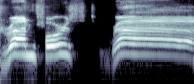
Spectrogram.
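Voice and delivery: high, drawn-out cheer; yelling after someone. Acted. Rabbit lets Forrest run on, yelling after him. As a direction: holler it high and stretch the last word.

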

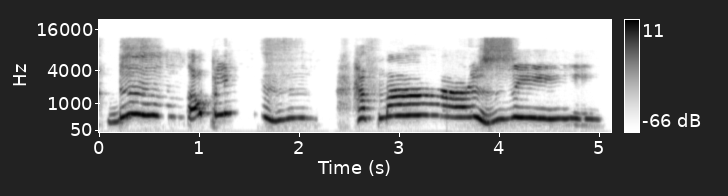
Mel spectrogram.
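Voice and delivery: high, crying insect plea; pleading fly voice. Acted. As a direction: beg for mercy like a tiny fly. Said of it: "the fly implored".

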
